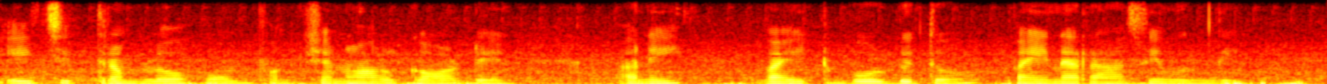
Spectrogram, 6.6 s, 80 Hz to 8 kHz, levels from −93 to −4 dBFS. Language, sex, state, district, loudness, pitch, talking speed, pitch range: Telugu, female, Telangana, Mahabubabad, -20 LUFS, 180 Hz, 110 wpm, 170-190 Hz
